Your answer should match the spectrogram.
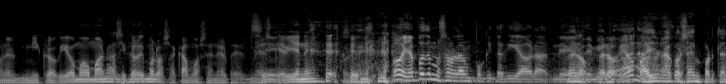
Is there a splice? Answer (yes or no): yes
